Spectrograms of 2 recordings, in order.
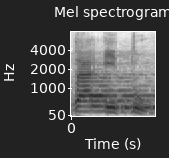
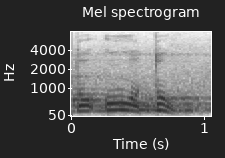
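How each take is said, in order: First: The first vowel is an a sound. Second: The first vowel is a u sound. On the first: The speaker calls it right. "tapi ta'itu" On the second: The speaker calls it wrong. "bukan tu'utu"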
